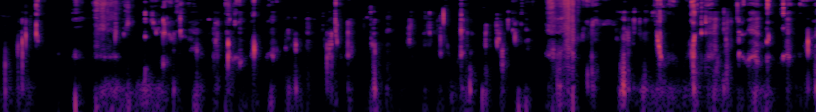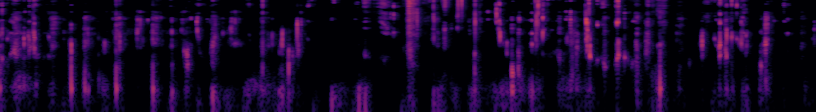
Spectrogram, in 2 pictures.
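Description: Repeated crunchy bites into a frozen yellow watermelon ice bar and chewing of the icy pieces, with many sharp wet mouth clicks.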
